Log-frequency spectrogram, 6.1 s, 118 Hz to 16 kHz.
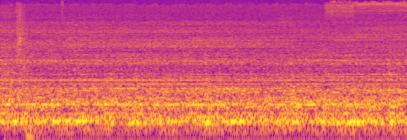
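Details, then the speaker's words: About 20-year-old Comfortmaker gas furnace after its loud draft inducer was replaced: quiet, steady low hum with a soft airy whoosh, normal inducer operation, much quieter than before. "that's what a new inducer sounds like."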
